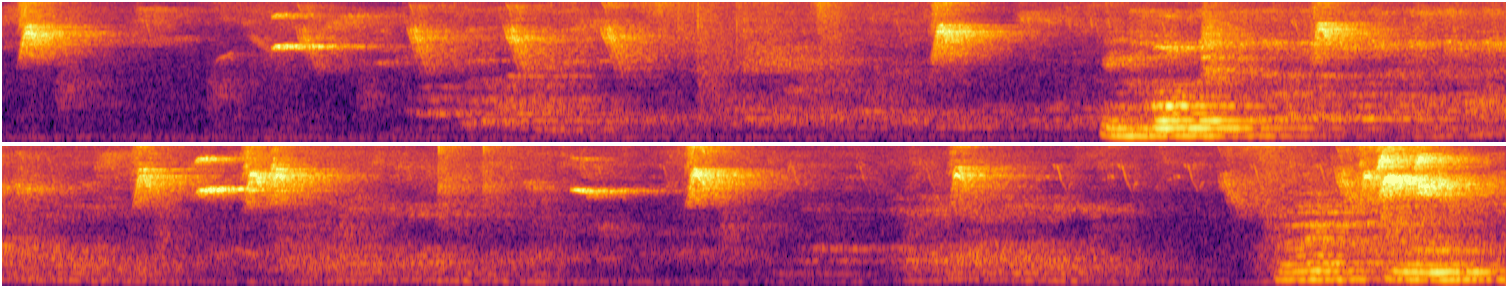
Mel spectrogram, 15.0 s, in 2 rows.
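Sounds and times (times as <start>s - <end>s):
small birds chirping: 0.0s - 15.0s
man speaking: 5.5s - 7.7s, 13.8s - 15.0s.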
